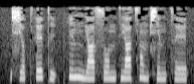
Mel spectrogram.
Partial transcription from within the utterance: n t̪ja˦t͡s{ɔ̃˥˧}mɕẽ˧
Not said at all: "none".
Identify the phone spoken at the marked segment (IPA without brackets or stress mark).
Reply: ɔ̃˥˧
